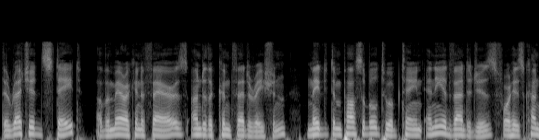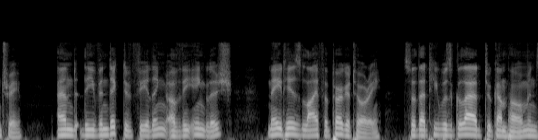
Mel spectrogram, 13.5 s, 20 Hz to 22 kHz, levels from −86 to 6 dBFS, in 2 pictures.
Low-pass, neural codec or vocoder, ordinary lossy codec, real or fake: 7.2 kHz; none; MP3, 64 kbps; real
